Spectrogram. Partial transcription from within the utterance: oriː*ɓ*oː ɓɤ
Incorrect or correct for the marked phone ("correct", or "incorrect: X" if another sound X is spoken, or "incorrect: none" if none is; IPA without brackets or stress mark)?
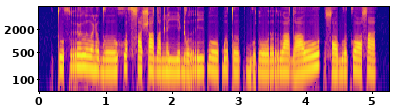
correct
